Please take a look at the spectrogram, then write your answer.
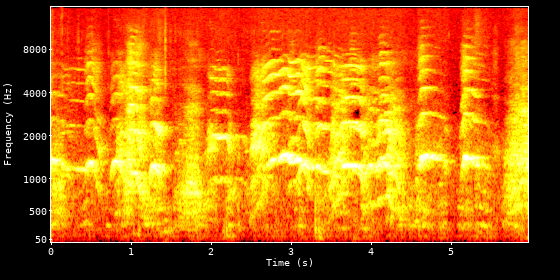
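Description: A small puppy growls and yaps in short, high, strained bursts, trying to bark at its mother; the squeaky, whimpering calls come close and fairly loud in a rapid irregular series with no talk.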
